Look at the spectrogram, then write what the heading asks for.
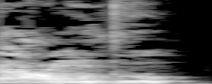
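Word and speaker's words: أعوذ: Pada saat kita membaca auzu di sini ada dua huruf dommah yang sejajar ya. Jadi bibirnya ini enggak dimajukan sekali enggak auzu, tapi dua kali dimajukan.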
